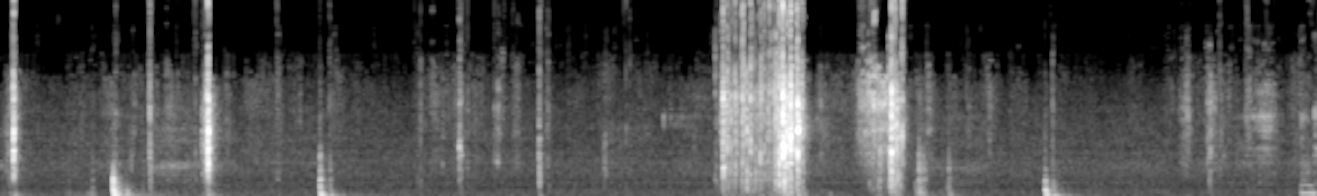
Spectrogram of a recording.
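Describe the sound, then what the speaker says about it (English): Cards from a love oracle deck are shuffled and handled in short riffling bursts and taps, scattered across a quiet room, one longer shuffle in the middle. "I'm going to go ahead and get us some cards out of this love oracle deck"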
